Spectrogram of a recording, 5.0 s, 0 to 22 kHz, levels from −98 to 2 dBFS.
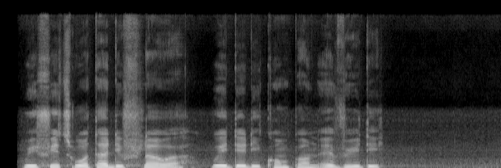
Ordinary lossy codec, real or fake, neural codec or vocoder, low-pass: none; fake; vocoder, 48 kHz, 128 mel bands, Vocos; none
